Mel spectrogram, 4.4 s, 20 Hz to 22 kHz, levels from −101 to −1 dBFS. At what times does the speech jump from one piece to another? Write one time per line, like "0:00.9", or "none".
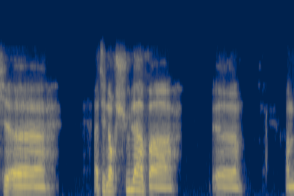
none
